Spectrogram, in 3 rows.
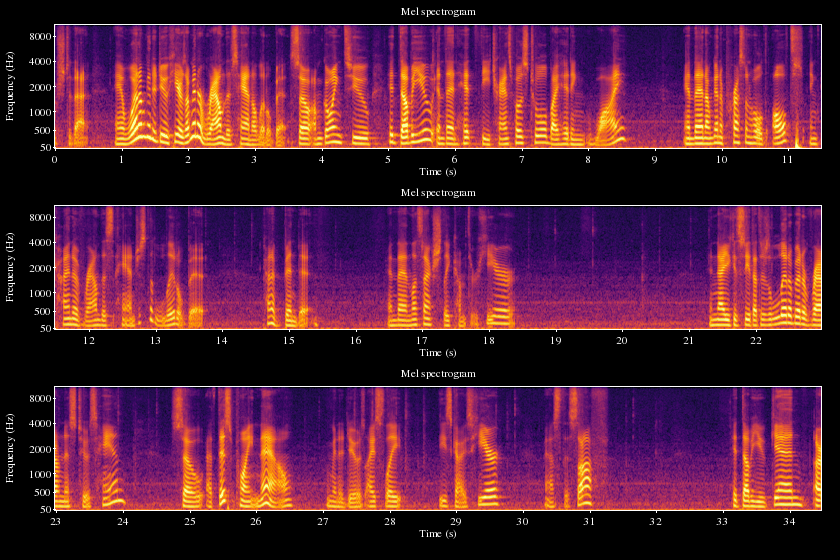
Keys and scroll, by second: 13.0 q.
